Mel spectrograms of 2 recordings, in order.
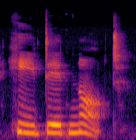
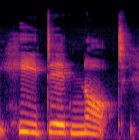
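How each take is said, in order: First: Slow, deliberate denial; firm. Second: Slow, weighty denial; firm and deliberate, each word landing. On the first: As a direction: repeat the refusal firmly, unhurried. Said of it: "Jesus said again". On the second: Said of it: "said Jesus firmly". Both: A narrator's reading.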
